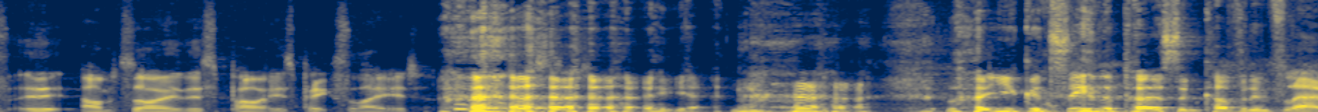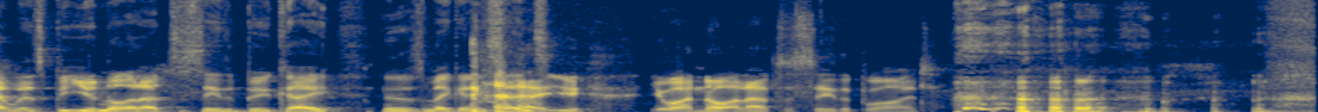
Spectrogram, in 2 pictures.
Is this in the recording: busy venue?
no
